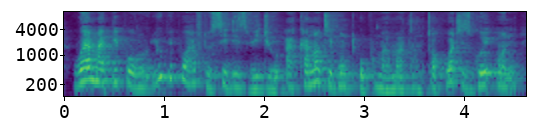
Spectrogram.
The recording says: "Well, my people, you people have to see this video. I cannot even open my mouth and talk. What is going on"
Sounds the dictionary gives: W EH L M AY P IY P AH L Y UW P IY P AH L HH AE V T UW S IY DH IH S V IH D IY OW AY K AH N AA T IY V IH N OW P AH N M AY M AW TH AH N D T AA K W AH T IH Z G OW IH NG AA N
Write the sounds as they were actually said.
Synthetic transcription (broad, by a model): W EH M AY P IY P AH L Y UW P IY P AH L HH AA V T UW S IY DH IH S V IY D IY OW AY K AH N AA T IY V IH N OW P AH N M AY M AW T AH N T AA K W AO T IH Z G OW IH NG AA N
